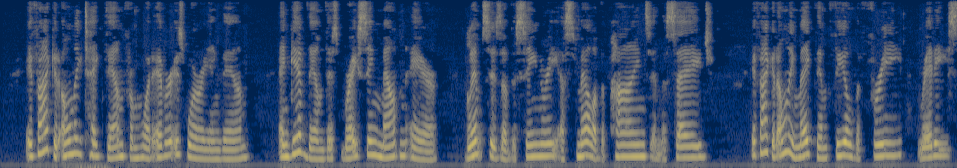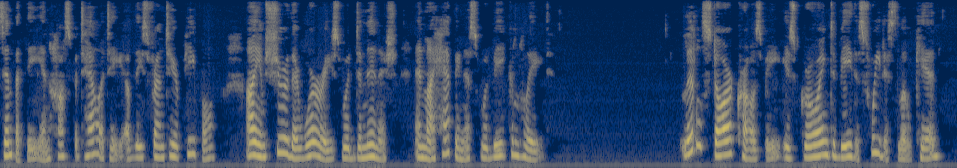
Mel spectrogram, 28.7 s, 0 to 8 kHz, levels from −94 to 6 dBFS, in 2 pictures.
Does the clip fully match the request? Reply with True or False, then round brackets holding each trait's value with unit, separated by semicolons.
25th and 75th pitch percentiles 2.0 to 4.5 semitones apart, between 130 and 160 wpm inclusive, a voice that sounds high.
True (4.0 semitones; 150 wpm; 210 Hz)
